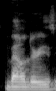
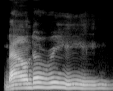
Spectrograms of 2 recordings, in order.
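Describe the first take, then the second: First: Said in the usual way. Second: "Boundaries" stretched long and higher; drawn-out. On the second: Real, not acted. Reader dwells on boundaries, very drawn-out. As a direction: hold the last syllable of "Boundaries" long.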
